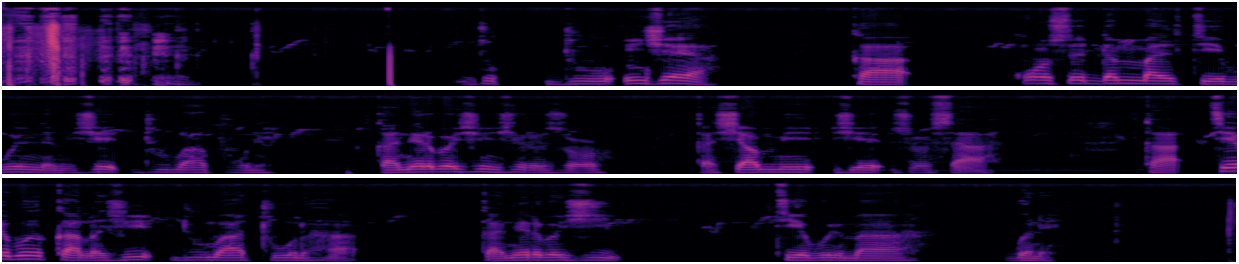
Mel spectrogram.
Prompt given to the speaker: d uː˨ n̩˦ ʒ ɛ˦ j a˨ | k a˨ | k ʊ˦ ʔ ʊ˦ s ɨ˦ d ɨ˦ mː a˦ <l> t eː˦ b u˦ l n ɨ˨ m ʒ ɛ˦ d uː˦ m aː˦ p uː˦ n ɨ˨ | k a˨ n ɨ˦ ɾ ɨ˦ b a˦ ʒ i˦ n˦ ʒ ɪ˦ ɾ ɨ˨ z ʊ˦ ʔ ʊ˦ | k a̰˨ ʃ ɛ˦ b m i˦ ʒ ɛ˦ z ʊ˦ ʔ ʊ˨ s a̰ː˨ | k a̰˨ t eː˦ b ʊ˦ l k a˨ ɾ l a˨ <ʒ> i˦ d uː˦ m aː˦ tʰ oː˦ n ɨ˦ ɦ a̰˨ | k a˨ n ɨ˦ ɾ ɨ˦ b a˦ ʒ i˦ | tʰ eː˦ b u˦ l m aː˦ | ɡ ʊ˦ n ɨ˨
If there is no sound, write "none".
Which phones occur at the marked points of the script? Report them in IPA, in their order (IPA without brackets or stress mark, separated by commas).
l, ʒ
